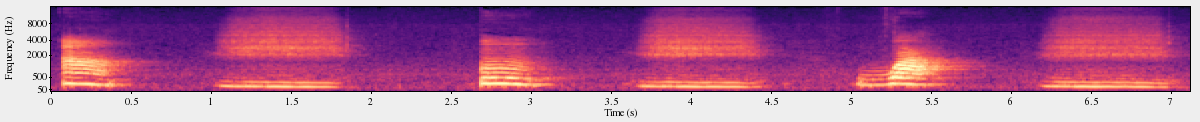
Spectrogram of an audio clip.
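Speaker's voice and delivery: vowel drill ending each time in a sustained "J"; vowel then j drill. Shown as a demonstration. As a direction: alternate a loud vowel and a low buzzed "J". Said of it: "je vais vous faire également les gestes".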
